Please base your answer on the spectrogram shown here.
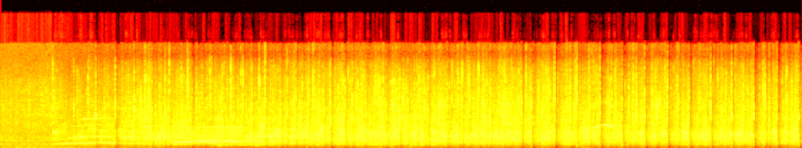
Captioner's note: applause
